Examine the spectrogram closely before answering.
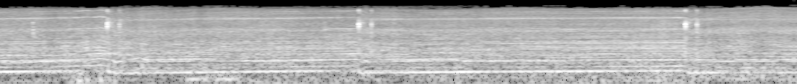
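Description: Gear shifts click sharply as a racing car speeds up.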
